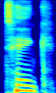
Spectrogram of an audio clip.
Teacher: This sound is consistently replaced by a dental stop. Your tongue presses right up against your teeth, stopping the air completely, almost like a T or a D. So think becomes more like tink.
